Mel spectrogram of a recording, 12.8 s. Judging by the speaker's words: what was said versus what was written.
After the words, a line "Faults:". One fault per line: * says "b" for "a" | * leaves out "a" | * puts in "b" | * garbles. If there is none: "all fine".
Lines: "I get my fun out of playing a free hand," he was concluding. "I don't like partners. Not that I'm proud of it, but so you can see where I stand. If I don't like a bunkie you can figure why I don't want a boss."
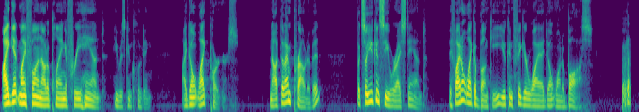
"I get my fun out of playing a free hand," he was concluding. "I don't like partners. Not that I'm proud of it, but so you can see where I stand. If I don't like a bunkie you can figure why I don't want a boss."
Faults:
all fine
